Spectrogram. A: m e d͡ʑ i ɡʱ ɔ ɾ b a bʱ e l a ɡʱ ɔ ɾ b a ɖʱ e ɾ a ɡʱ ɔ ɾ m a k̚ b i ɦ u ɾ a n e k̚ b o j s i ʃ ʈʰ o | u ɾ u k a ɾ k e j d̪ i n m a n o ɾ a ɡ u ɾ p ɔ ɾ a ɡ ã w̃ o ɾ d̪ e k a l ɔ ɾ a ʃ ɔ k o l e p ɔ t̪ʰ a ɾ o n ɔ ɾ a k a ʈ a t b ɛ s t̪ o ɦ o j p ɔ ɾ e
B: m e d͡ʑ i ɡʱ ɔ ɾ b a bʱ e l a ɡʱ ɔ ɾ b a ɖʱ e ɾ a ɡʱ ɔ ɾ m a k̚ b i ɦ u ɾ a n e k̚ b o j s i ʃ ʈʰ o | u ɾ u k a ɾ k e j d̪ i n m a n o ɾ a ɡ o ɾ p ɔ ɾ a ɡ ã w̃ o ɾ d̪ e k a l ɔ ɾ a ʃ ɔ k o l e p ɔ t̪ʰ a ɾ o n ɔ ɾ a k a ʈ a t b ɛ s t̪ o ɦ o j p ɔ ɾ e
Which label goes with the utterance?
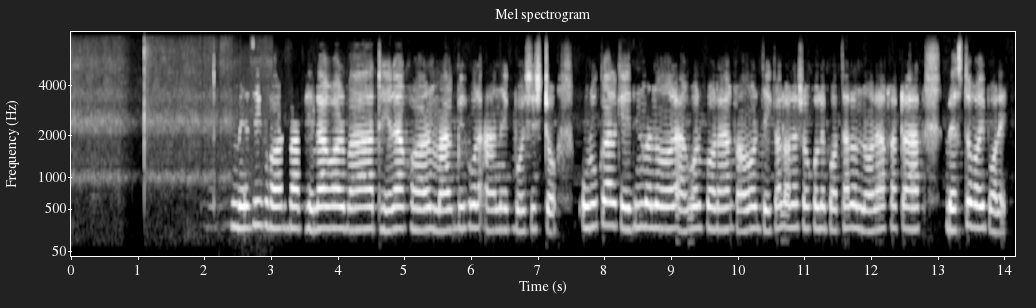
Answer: B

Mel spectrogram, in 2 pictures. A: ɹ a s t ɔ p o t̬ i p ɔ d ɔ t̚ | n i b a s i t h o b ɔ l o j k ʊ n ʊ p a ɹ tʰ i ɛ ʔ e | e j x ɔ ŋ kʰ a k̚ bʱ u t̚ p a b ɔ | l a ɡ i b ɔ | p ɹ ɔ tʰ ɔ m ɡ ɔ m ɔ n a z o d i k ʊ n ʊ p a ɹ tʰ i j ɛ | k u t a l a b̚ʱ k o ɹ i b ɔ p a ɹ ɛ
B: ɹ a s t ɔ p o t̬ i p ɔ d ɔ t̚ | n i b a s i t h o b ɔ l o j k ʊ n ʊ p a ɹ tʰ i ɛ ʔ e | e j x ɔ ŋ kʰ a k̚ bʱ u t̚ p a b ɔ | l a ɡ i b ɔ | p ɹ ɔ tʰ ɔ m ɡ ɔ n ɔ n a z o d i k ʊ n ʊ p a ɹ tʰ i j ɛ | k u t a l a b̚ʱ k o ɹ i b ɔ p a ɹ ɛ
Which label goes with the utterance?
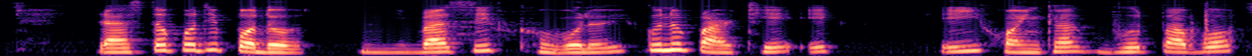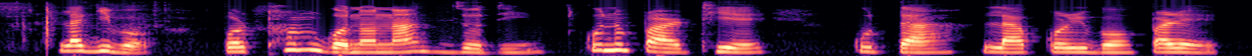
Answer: B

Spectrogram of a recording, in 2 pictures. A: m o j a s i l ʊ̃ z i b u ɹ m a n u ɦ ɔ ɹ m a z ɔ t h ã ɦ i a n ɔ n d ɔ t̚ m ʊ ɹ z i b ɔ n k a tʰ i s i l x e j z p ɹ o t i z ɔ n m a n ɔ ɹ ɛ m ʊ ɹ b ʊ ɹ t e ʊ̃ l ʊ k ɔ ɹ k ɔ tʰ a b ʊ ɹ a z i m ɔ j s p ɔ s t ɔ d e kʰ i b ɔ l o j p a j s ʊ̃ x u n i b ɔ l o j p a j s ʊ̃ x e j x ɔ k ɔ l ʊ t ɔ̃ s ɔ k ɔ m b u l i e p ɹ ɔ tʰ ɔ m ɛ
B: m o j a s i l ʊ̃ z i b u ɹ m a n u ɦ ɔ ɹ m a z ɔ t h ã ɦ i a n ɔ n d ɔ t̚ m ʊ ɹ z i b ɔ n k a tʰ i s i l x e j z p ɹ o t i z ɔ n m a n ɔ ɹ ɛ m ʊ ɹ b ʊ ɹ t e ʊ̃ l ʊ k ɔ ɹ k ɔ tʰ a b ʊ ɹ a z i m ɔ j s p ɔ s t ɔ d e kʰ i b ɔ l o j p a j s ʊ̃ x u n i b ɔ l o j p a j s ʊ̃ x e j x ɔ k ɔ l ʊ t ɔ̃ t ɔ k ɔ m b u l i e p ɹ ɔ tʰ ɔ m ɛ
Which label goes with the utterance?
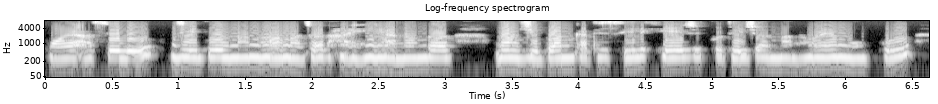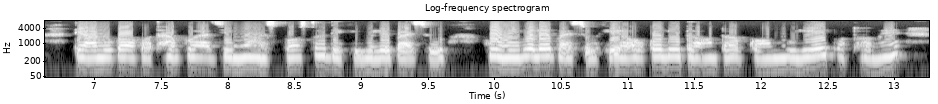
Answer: B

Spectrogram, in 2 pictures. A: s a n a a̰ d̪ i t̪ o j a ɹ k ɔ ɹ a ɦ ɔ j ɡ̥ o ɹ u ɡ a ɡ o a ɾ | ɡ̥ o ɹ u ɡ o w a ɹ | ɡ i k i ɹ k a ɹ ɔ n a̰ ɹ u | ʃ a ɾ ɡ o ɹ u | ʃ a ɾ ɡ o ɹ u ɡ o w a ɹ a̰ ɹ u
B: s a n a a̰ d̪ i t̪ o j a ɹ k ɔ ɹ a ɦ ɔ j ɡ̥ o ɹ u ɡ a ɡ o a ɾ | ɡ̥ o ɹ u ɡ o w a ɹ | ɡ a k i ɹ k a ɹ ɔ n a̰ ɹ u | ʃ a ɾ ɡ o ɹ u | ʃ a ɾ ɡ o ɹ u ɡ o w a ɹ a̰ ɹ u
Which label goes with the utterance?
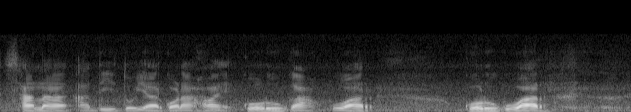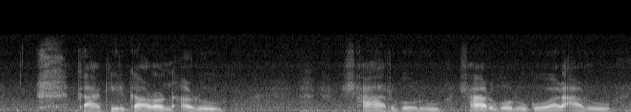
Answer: B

